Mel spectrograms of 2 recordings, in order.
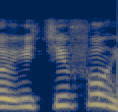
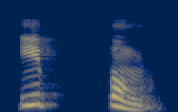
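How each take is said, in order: First: It begins with ichi followed by f. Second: It begins with a short ip, with no chi. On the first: The speaker calls it wrong. "atau ichifung ya" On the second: The speaker calls it right. "tapi ipung"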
